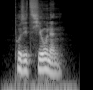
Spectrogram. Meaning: plural of Position
- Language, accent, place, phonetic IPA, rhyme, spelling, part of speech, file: German, Germany, Berlin, [poziˈt͡si̯oːnən], -oːnən, Positionen, noun, De-Positionen.ogg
